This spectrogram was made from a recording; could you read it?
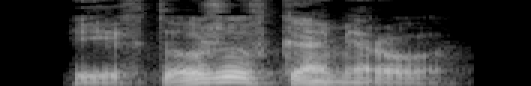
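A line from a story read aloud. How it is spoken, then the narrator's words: Scoffing. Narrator (Russian): хмыкнул подопечный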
